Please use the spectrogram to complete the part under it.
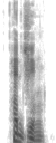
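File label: "hedging", British English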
